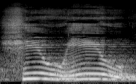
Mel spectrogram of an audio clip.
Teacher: এদেরকে এক নিঃশ্বাসে একসাথে উচ্চারণ করতে হবে। তো দুটো স্বরকে যদি একই সাথে উচ্চারণ করতে হয় এক নিঃশ্বাসে, তাহলে এই দুটি স্বরকে একসাথে বলা হয় যৌগিক স্বরধ্বনি বা দ্বি-স্বরধ্বনি বা যুগ্ম স্বরধ্বনি।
